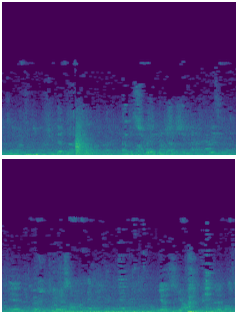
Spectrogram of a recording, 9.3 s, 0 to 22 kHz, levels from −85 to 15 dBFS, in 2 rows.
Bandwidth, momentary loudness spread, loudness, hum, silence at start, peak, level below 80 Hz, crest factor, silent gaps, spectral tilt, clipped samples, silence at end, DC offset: 13.5 kHz; 10 LU; -25 LUFS; none; 0 s; -4 dBFS; -24 dBFS; 20 dB; none; -5.5 dB/octave; under 0.1%; 0 s; under 0.1%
